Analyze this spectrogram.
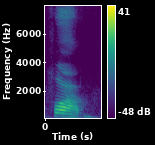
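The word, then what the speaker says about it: farm: फार्म में आर का pronunciation नहीं हो रहा है इसलिए आर लेटर साइलेंट है.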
